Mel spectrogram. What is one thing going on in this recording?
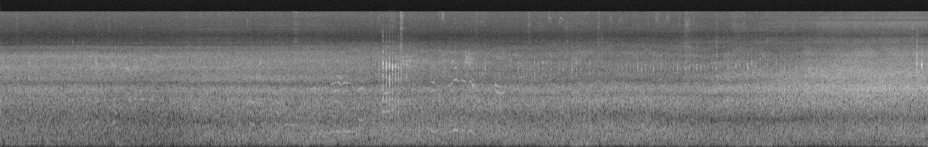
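Wind blows steadily and roughly across an open outdoor space.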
